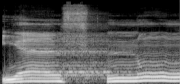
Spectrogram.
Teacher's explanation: huruf nun kita baca panjang dengan panjang dua harakat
